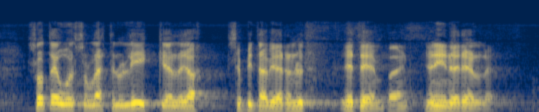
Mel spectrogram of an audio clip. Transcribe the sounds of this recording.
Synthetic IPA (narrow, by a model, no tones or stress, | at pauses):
sot̪euesːollæht̪enylliːkːeːlːejɑsepit̪æːʋiæɾænyt̪et̪eːmpæinjɑniːneɾelːḛː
